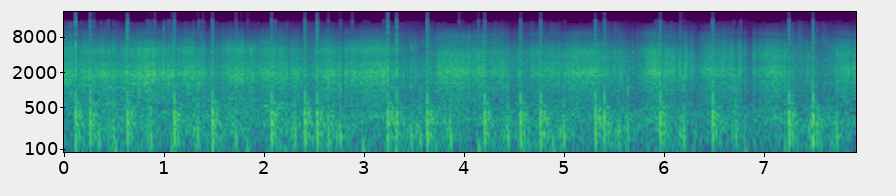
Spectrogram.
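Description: Fireworks firing close to the ground in a rapid, irregular barrage of pops and crackles over a pulsing hiss.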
